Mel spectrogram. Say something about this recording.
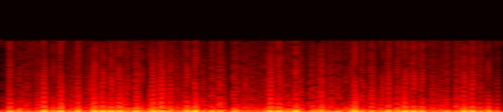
Really weird sound
audacity, weird, bizarre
